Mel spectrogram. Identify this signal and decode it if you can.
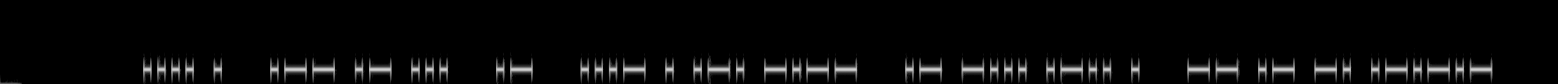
Morse code, heard as a keyed tone, about 17 wpm, 700 Hz. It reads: HE WAS A VERY ABLE MAN.
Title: Sentences from Top 1000 Words - Review Part 2 - 17wpm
